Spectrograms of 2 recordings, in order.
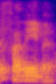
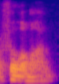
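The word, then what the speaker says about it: Philemon: the letter to Phileiman or Filimon depending on how you're feeling like you want to pronounce it.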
